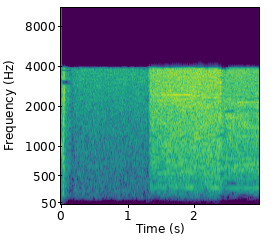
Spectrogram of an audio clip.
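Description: An engine starting up, with a quieter whirring crank that suddenly jumps to a loud, broad running roar, then eases slightly to a steady level.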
